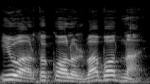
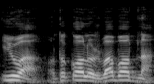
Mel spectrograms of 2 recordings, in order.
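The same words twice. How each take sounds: The two takes are said the same way.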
